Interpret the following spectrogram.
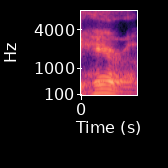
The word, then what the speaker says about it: Hera: should you should remember and just say say Hera but he keeps saying the green one and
